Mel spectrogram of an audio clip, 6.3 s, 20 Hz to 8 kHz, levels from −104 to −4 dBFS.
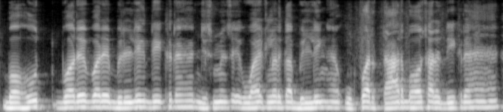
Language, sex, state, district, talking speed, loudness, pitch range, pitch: Hindi, male, Bihar, West Champaran, 210 wpm, -15 LUFS, 145-155 Hz, 150 Hz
